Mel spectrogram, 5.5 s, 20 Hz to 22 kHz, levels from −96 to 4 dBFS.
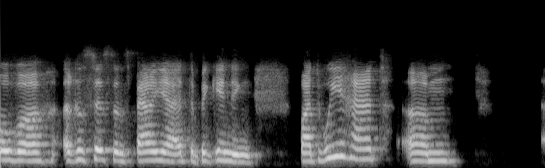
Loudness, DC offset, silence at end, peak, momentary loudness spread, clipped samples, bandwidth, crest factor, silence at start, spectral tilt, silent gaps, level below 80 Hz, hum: -20 LUFS; under 0.1%; 0 s; -4 dBFS; 7 LU; under 0.1%; 6.2 kHz; 16 dB; 0 s; -3.5 dB/octave; 5.08-5.40 s; -78 dBFS; none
